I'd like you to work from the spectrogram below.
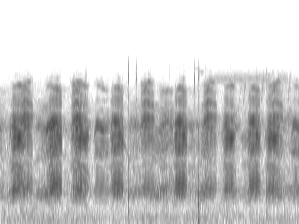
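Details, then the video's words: Several frogs in a pool of water give loud, raspy harmonic croaks in short bursts, roughly one per second, with an uneven rhythm and a couple of faint clicks in the background. "Frogs croaking sound in the pool of water"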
